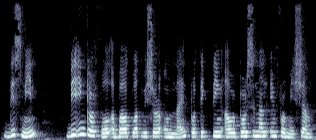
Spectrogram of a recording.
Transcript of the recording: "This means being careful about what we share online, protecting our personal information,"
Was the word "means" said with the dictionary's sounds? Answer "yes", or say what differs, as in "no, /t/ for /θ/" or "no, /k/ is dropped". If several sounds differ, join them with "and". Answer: no, /z/ is dropped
